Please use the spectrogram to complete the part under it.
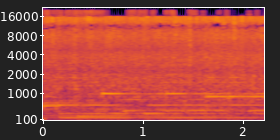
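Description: Steady rain hisses continuously over a constant low hum at a quail farm, dense and fairly loud with no pauses.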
